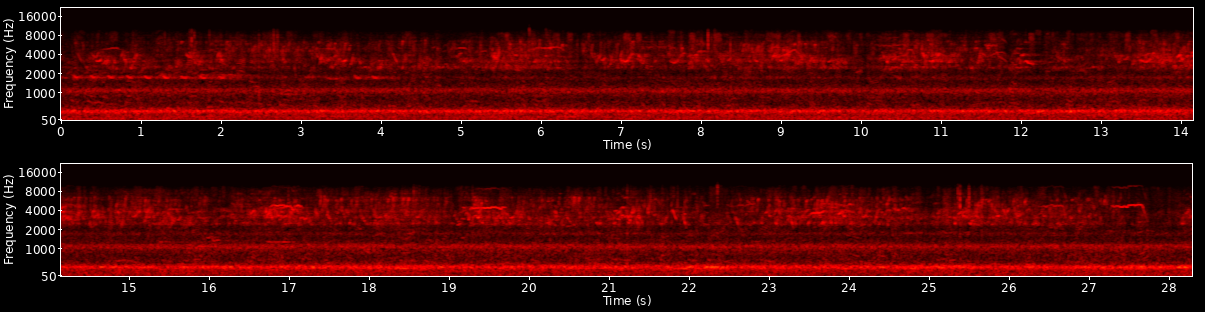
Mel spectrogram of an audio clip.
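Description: Many short, high bird chirps scattered throughout, over a steady background hum.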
